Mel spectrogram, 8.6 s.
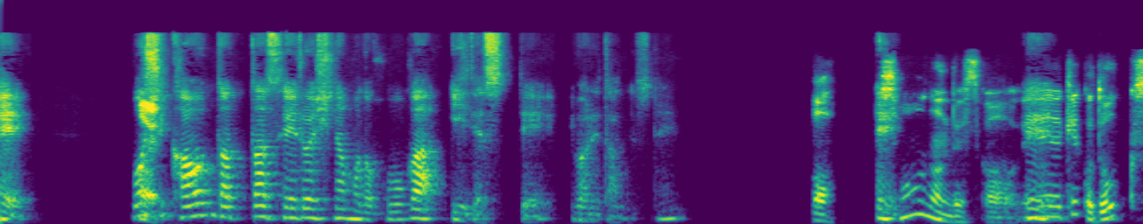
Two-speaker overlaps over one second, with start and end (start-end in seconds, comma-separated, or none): none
